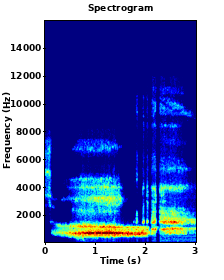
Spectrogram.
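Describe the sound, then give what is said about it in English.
A long, steady breath blown out through the mouth during a guided breathing exercise, after breathing in through the nose; airy, lasting a few seconds with a brief catch near the end before trailing on. “just took a breath in together, breathing in through our nose for a moment and out through our mouth.”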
